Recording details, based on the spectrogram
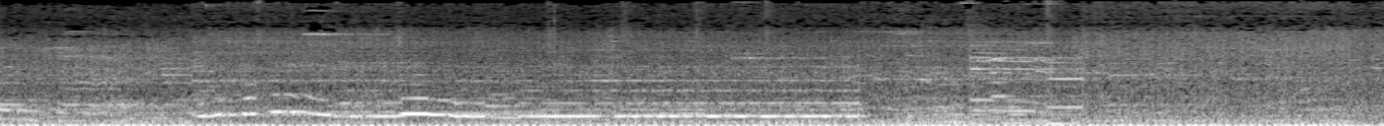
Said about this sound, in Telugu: అప్పుడే చూడండి ఎంత ట్రాఫిక్ ఉంది.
